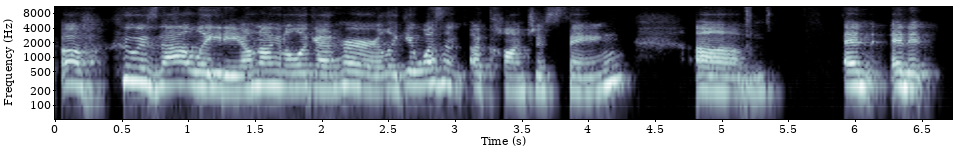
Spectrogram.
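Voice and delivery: usual speaking voice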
